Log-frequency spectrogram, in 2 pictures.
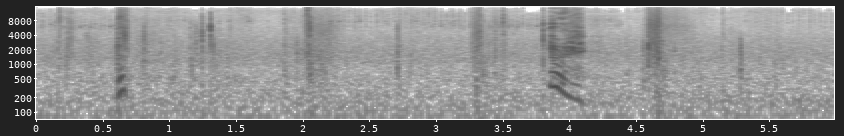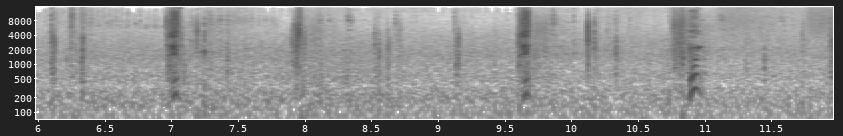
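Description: Hands grip and knock against stone in short, sharp taps.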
